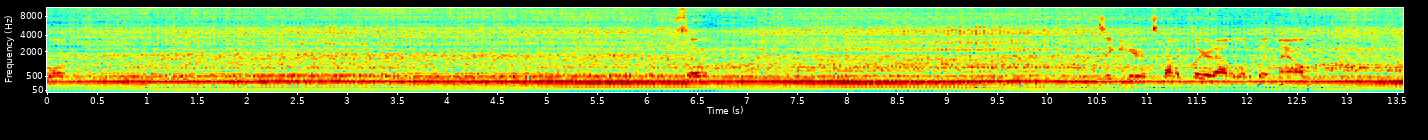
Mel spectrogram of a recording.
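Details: Husqvarna mower with aluminum deck and a transplanted engine, after a new gas tank, a replacement carb and a tune-up, started after priming. It holds a steady, even note with a constant firing rhythm and no stumbling or surging, running well.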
